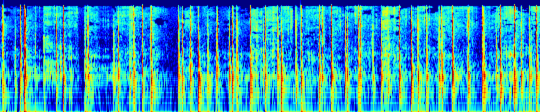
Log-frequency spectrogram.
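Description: Long pink nails tap rapidly on a clear hollow plastic clamshell blister package that holds nested metal gingerbread cookie cutters on a cardboard backing. About three dozen short, dry, hollow clicks sound with a mid-pitched plasticky tone, each fading almost instantly.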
